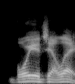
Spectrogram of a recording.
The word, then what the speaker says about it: VoyageLA: Like Voyage LA, right? Like at Los Angeles?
